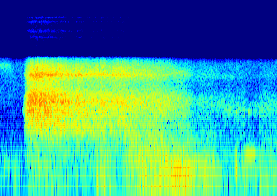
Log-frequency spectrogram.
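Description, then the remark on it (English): One long, deep abdominal breath drawn in sharply and loud, airy, then slowly trailing off over a few seconds into quiet, taken during a group attunement ceremony with people sitting in a circle holding hands. No one speaks. “As this is accomplished, simply breathing into the abdomen and holding the frequency.”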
